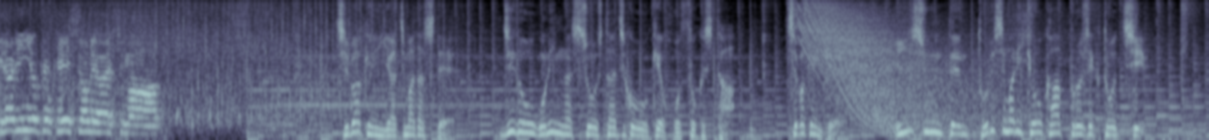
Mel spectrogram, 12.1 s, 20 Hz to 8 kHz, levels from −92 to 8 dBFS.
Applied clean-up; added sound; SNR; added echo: none; Bird; 17 dB; none.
